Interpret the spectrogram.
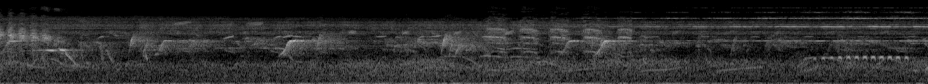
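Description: Birds chirping and calling in forest, with many short chirps and quick rising calls, and a fast trill about eight seconds in.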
